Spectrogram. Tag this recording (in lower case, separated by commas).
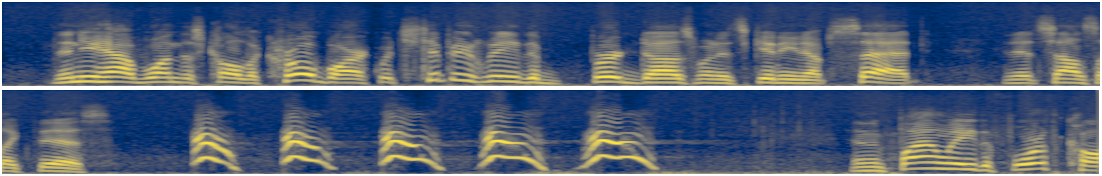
animal, speech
